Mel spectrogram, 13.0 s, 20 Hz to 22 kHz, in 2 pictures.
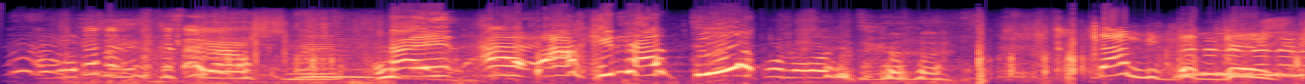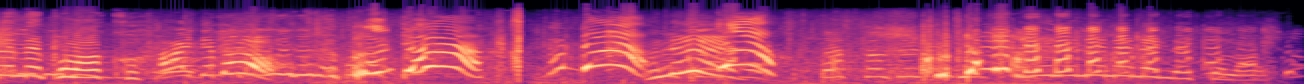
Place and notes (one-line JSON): {"title": "Pehlin-Rijeka, Croatia - Jurjevo-Gypsy festival-Children", "date": "2012-05-06 19:01:00", "latitude": "45.35", "longitude": "14.41", "altitude": "212", "timezone": "Europe/Zagreb"}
